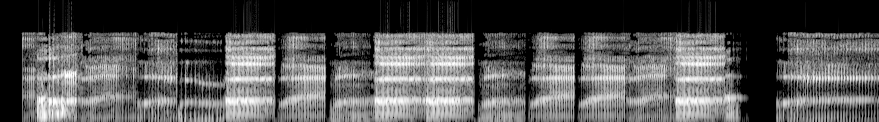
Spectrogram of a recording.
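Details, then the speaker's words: Simulated burping from a cartoon dog character in a game app: a string of loud, drawn-out, croaky comic burps with brief gaps. "Excuse me. Ben? Your burp is so cool."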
